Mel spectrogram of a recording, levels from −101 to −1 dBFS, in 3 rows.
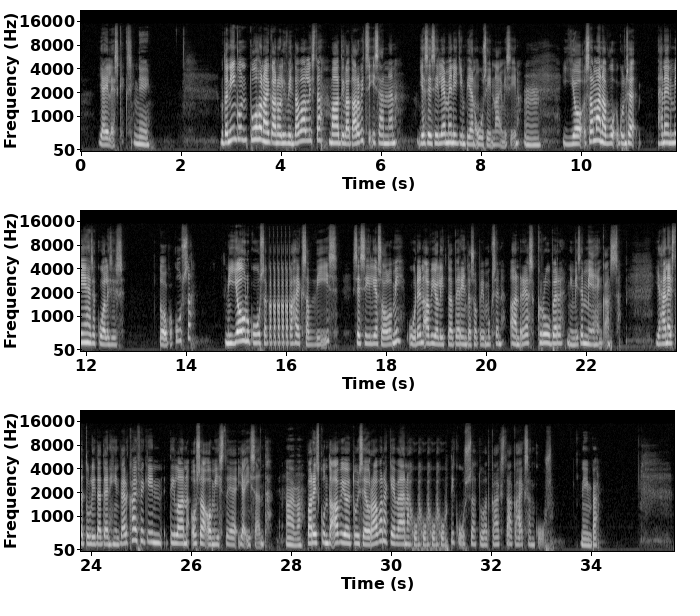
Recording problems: audio stuttering; at 16 s and at 30 s

